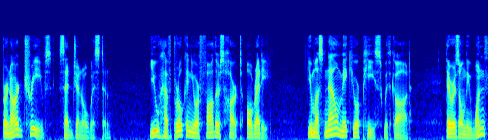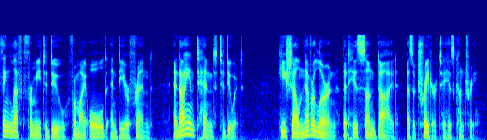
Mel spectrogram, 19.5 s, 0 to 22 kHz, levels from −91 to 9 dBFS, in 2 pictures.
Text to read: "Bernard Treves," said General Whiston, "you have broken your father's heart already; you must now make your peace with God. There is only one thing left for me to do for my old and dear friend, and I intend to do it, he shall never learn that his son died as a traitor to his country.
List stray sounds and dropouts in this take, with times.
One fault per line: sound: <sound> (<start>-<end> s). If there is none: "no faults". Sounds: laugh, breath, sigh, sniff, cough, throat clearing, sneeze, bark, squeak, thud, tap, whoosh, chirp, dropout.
no faults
